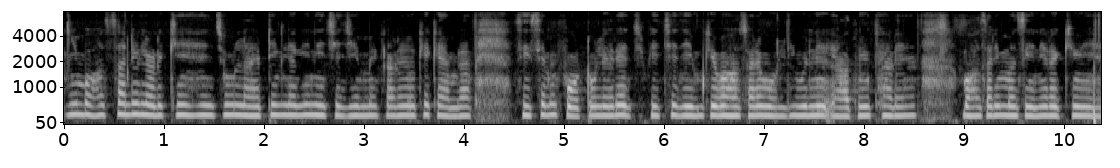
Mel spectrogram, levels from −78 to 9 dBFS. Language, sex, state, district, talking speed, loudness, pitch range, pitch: Hindi, female, Odisha, Nuapada, 195 wpm, -18 LUFS, 245-255 Hz, 245 Hz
